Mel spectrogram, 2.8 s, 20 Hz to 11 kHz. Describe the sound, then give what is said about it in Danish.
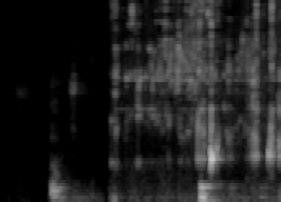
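An 11.5% OGH barley wine glugs and splashes as it is poured into a glass, starting with a brief splash, then a steady, bubbling pour that grows louder and fuller toward the end, with no talking. “Og mens jeg hælder op, jeg Anders, jeg snakker lige hen over det”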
